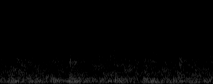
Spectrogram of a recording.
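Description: Faint scratching of a pen writing on a board, a series of short strokes.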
